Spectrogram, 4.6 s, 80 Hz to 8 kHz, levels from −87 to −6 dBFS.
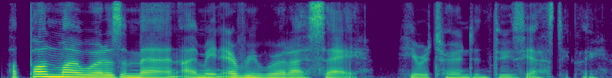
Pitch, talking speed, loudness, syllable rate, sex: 180 Hz, 195 wpm, -17 LUFS, 5.9 syllables/s, female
